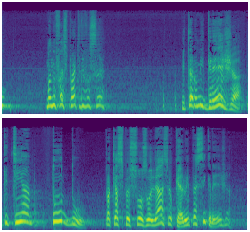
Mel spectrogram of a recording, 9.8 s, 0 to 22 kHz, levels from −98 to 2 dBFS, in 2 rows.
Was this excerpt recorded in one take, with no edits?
no; 3 cuts; at 3.5 s, 4.8 s, 5.8 s

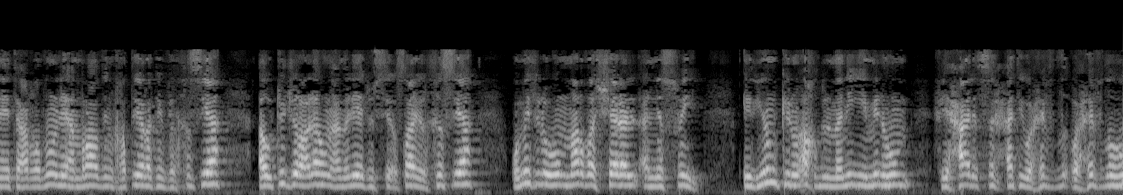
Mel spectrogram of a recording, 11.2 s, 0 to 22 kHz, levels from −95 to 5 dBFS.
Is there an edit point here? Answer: no; 0 cuts

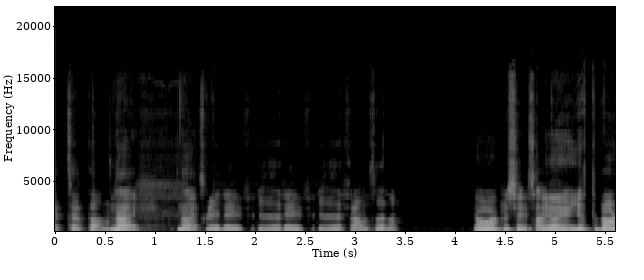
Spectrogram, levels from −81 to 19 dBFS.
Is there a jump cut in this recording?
yes; 2 cuts; at 1.5 s, 2.3 s

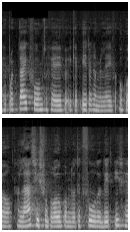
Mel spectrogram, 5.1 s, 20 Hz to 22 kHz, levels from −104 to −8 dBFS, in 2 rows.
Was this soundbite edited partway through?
no; 0 cuts

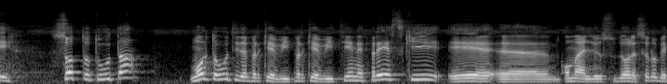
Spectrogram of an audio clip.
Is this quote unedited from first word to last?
no; 3 cuts; at 1.5 s, 2.9 s, 5.6 s

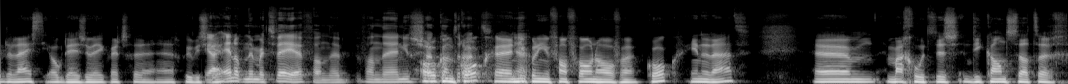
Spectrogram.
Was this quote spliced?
no; 0 cuts

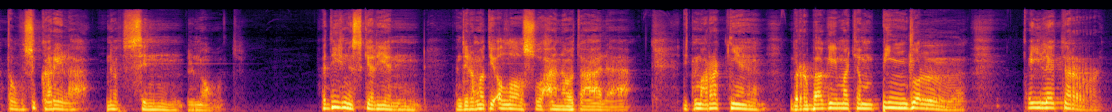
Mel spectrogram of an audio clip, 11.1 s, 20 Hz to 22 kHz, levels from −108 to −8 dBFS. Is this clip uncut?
no; 3 cuts; at 1.1 s, 1.9 s, 6.9 s

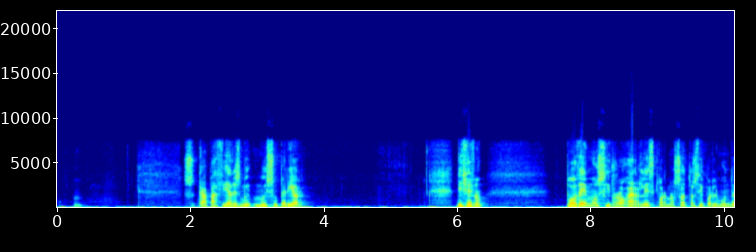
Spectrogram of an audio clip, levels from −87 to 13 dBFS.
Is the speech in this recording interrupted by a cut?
yes; 5 cuts; at 2.1 s, 2.6 s, 6.2 s, 8.3 s, 9.0 s

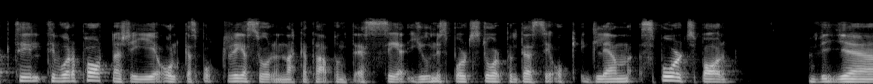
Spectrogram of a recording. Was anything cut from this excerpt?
no; 0 cuts

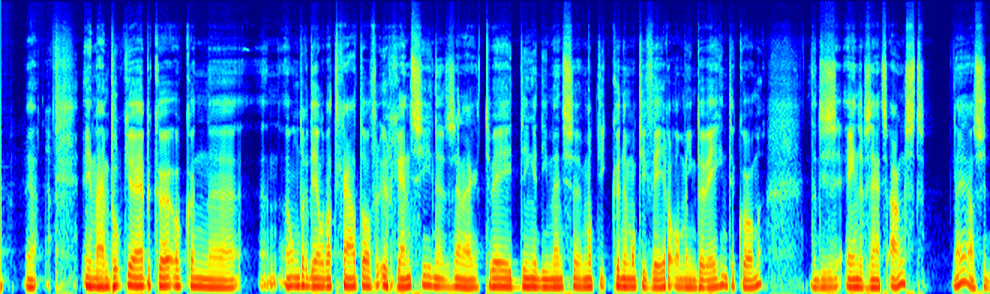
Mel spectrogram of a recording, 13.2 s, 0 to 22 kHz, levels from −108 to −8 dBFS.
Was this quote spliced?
no; 0 cuts

